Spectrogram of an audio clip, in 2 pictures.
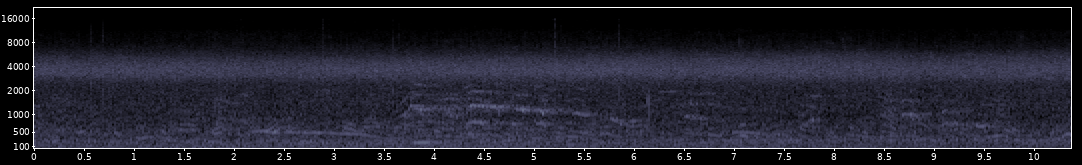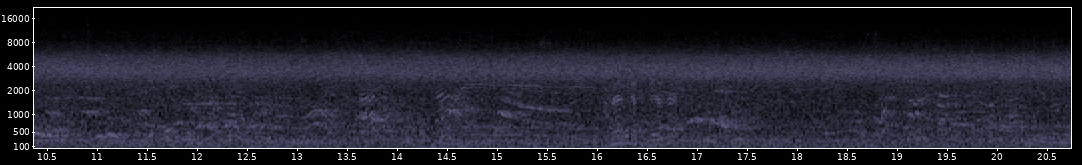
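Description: Birds chirp and twitter nearby outdoors.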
